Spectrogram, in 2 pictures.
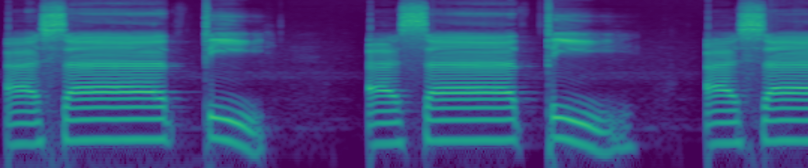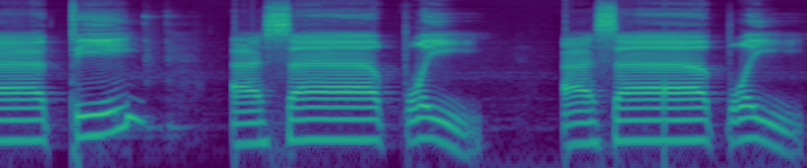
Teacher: Ya, jadi yang th bunyinya lebih berbobot. Kenapa? Karena yang th naikin pangkal lidah.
